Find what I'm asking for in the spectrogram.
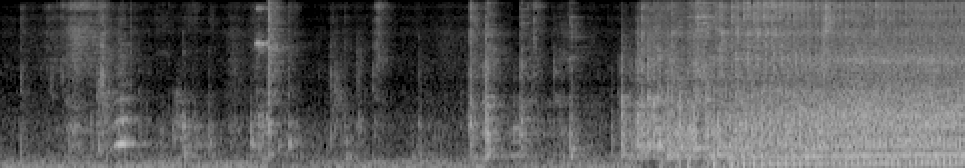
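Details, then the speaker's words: Mower engine that started then died, after carb work and replacing bad fuel with fresh gas; after some clicks it catches and holds a steady even drone without surging or sputtering, runs fine. "And then so I just pulled the tank off again, dumped all the fuel out, blew it out, and put good gas in there, and now it runs fine."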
